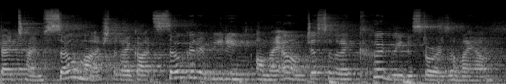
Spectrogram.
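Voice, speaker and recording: Her pace is very fast, and this woman has a high pitch. Audible room echo and light background noise sit behind her. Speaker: presenter. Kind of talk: school presentation talk. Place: hall.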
